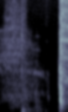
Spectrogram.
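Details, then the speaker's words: Older adult who is overweight, diabetic and has high blood pressure, with ongoing respiratory trouble and wheezing; says sweet foods trigger coughing fits. Brief soft breathy sounds, then one sharp, abrupt cough. "i'm gonna be coughing i've noticed that um when i eat anything sweet it uh triggers my i don't know what start coughing"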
